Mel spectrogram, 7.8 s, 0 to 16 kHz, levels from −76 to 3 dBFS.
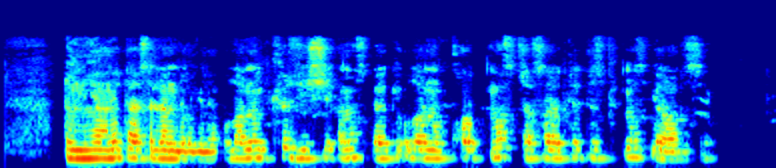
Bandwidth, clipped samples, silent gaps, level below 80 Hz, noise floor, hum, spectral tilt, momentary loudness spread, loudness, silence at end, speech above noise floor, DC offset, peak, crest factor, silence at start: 8 kHz; under 0.1%; 0.54-0.62 s; -64 dBFS; -42 dBFS; none; -6 dB/octave; 13 LU; -19 LUFS; 0.65 s; 23 dB; under 0.1%; 0 dBFS; 18 dB; 0.2 s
